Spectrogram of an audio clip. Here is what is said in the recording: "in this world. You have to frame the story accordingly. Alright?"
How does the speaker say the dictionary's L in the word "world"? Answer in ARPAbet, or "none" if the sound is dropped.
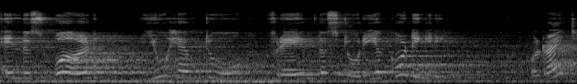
none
